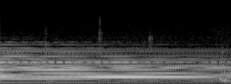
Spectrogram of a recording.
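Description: A chord held on a piano keyboard, ringing on and slowly fading, with faint ticks about twice a second.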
